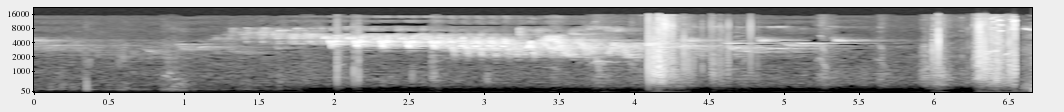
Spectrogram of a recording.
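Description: A bird singing a rapid trill of high chirps that falls in pitch, with a few sharp knocks about four seconds in and again near the end.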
